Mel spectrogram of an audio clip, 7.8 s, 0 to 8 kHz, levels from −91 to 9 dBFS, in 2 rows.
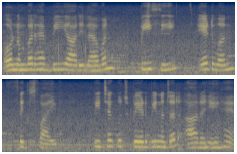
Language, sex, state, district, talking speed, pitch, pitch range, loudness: Hindi, female, Haryana, Jhajjar, 110 wpm, 220 Hz, 195-235 Hz, -16 LUFS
